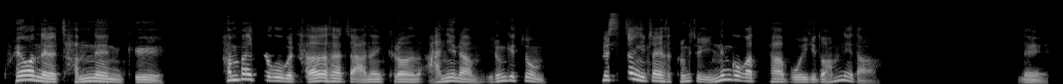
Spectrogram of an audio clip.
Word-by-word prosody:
회원을 180 - +6
잡는 130 -3 0
그 110 -5 -2 0.6
1 195 +2 +1
발자국을 185 - +2
다가가지 140 0 +3
않은 115 +2 -1
그런 115 0 +1
안일함 120 -3 -1
이런 145 +8 -2
게 185 - 0
좀 150 - -2 0.6
헬스장 200 +5 +1
입장에서 160 -6 +1
그런 135 +4 -5
게 145 -4 -5
있는 145 - 0
것 205 -3 +1
같아 140 -6 0
보이기도 115 +1 -3
합니다. 115 - -6 1.3
네. 105 -3 -6
135 Hz, 270 characters per minute, -25 LUFS, 115-165 Hz, 1.3 s, 회원을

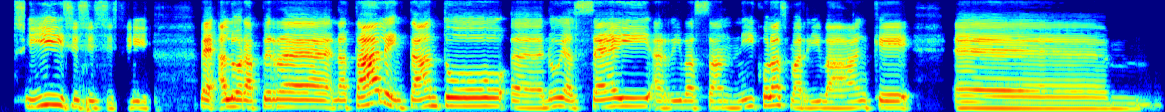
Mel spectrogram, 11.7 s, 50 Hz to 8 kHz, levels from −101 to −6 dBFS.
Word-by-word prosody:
Sì, 235 +5 +3
sì, 190 0 -5
sì, 175 0 -7
sì, 165 -3 -13
sì. 165 -1 -7 0.5
Beh - - +5
allora 190 -3 +2
per 195 +2 -2
Natale 190 - +5
intanto, 220 +3 0
ehm, 165 -2 -3
noi 215 +3 -3
al 175 -2 -4
6 210 +5 +2
arriva 175 0 -6
San 170 0 -7
Nicolas, 225 +5 -2
ma 170 -1 -3
arriva 165 0 -6
anche, 170 +1 -3 0.4
ehm, 150 - -3
175 Hz, 110 wpm, -24 LUFS, 165-205 Hz, 0.5 s, Beh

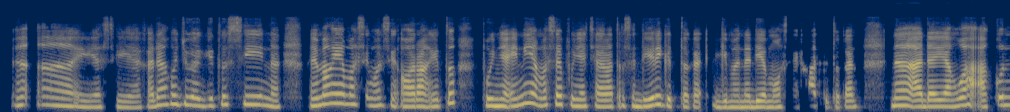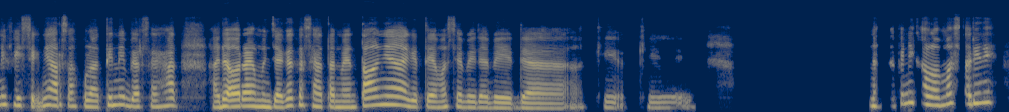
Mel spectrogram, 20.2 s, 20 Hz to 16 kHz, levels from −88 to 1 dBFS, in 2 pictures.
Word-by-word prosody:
Heeh. 260 0 -3 0.3
Iya 195 0 -3
sih 195 - -7
ya, - - -6
kadang 225 +6 +1
aku 295 0 +1
juga 260 -2 +2
gitu 235 +4 -2 0.2
sih. 280 -2 +1
Nah, 205 -2 0 0.3
memang 280 +6 +4
ya - - +4
masing-masing 245 -4 -4
orang 215 0 +5
itu, 225 +9 -2 0.3
punya 230 -2 +4
ini 270 +5 +1
ya - - +5
Mas 245 +1 -2
ya, - - +4
punya 220 -1 +2
cara 210 0 +3
tersendiri 230 0 +2
gitu 225 - -3
kayak 190 - -3 0.2
gimana 190 0 0
dia 195 0 +5
mau 195 +1 -1
sehat 225 +4 -5
gitu 180 - -9
kan. 200 - +1 0.4
Nah 245 0 +6
ada 210 0 +4
yang, 210 - +5
"wah 260 - +5
aku 210 - -5
nih 275 - -1
fisiknya 245 +1 -2
harus 235 - -2
aku 220 -1 -11
latih 200 +6 -2
nih 270 - -1
biar 210 -1 -1
sehat". 225 +4 -2 0.4
Ada 195 +4 +2
orang 220 +1 +5
yang 210 - 0
menjaga 195 +3 +1
kesehatan 210 -6 -2
mentalnya 250 +8 +2 0.2
gitu 200 - -4
ya - - +3
Mas 205 +2 -4
ya, - - -1
beda-beda. 175 -1 -2 0.6
Oke 195 - -29 0.2
oke. 175 - -18 2.2
Nah 230 - -1
tapi 225 - -17
nih 340 - -2
kalau 265 -3 +2
Mas 315 +1 -1
tadi 295 +2 0
nih, 345 -1 -3
225 Hz, 190 wpm, -23 LUFS, 200-255 Hz, 2.2 s, Nah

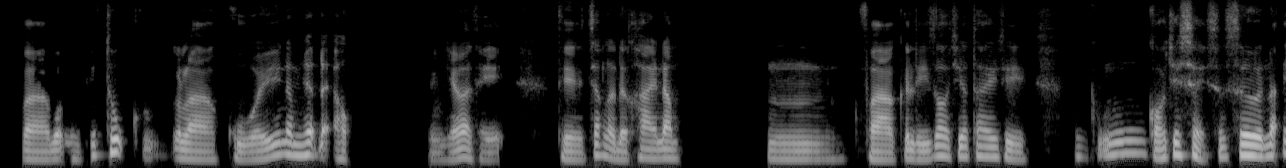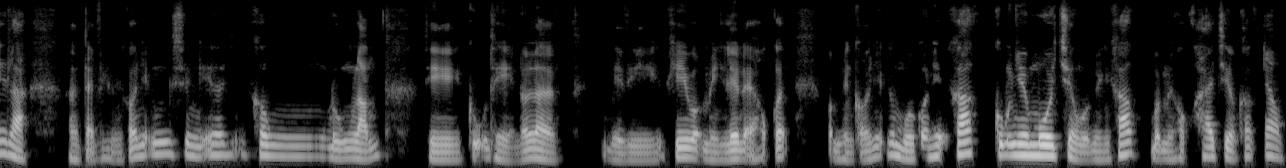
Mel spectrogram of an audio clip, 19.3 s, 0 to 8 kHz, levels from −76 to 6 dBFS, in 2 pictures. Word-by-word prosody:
và 105 -2 -1
bọn 110 0 -2
mình 105 -1 -12
kết 150 - -5
thúc 190 +2 +1 0.3
là 110 -4 0
cuối 105 +8 -2
năm 165 -2 0
nhất 165 +2 +1
đại - - -2
học, - - -5 0.6
mình 95 - -12
nhớ 100 +2 -3
là 125 -1 +1
thế. 95 -1 -8 0.4
Thì 105 -1 -1
chắc 155 - -3
là 115 - -1
được 100 -1 -3
2 115 -2 -2
năm. 115 -1 +1 0.7
Ừm, 105 -1 -5 0.3
và 100 -1 +3
cái 110 -1 -2
lý 105 - -1
do 140 +3 0
chia 135 +1 -1
tay 135 0 -2
thì 110 - 0 0.6
cũng 175 +2 -4
có 115 0 0
chia 160 - +1
sẻ 155 -1 0
sơ 130 - -6
sơ 145 +1 +5
nãy 150 - -1
là 145 - +4 0.4
tại - - -1
vì 120 - -9
mình 95 - -9
có - - +2
những 165 +5 0
suy 160 -2 -2
nghĩ 135 - -2 0.3
không 140 -2 0
đúng 115 0 +1
lắm. 110 +2 +3 0.4
Thì 100 -1 +1
cụ - - -2
thể 100 -5 -2
đó 105 - 0
là 110 -5 +4 0.3
bởi 95 -3 -5
vì 90 0 -5
khi 125 0 +6
bọn 120 -3 +2
mình 100 -1 -3
lên 110 0 +6
đại - - +2
học - - -7
ấy, - - +2 0.3
bọn - - -4
mình 95 -2 -5
có 95 - -2
những 135 - -2
cái 155 - +1
mối 105 -5 +3
quan 135 - 0
hệ 140 - +4
khác, 170 +2 +7
cũng 155 -1 +4
như 150 -1 +9
môi 145 -1 +11
trường 125 -6 +3
bọn 95 +1 -1
mình 100 0 -4
khác, 160 +7 +4
bọn 105 - 0
mình 105 - -5
học 110 - -5
hai 130 - +3
trường - - +1
khác 135 - -5
nhau. 135 -5 0
115 Hz, 260 wpm, -23 LUFS, 105-145 Hz, 0.7 s, môi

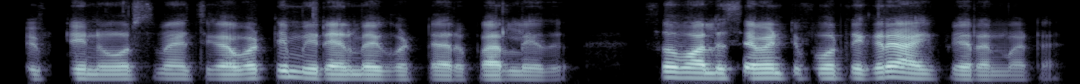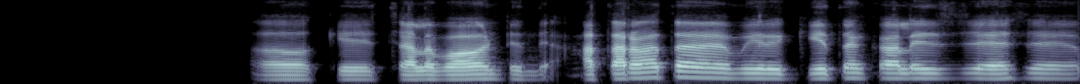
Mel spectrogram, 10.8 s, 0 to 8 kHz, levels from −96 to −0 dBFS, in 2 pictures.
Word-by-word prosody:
15 125 +1 -6
overs 125 0 -5
match 125 0 -6
కాబట్టి, 130 +8 0
మీరు 135 -2 0
80 120 0 +1
కొట్టారు. 110 -1 -5
పర్లేదు. 110 -1 -2 0.5
సో, - - -18
వాళ్ళు 140 -1 +5
74 135 -1 +2
దగ్గరే 150 +5 +5
ఆగిపోయారన్నమాట. 110 -4 -4 1.6
ఓకె. 110 0 -5 0.2
చాలా 110 +1 +2
బాగుంటుంది. 120 -1 +2 0.2
ఆ - - +5
తర్వాత, 145 +4 +4 0.3
మీరు 135 -1 0
గీతం 135 +2 -3
కాలేజ్ 135 0 0
చేసే 130 +1 -3
125 Hz, 120 wpm, -24 LUFS, 115-135 Hz, 1.6 s, వాళ్ళు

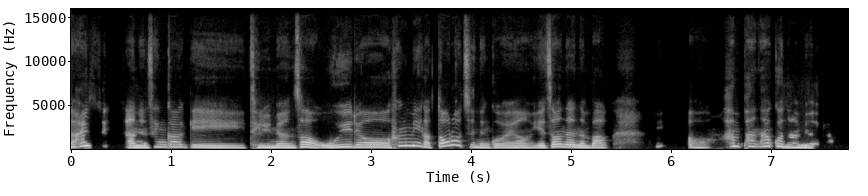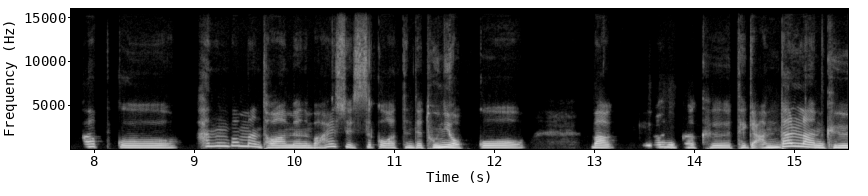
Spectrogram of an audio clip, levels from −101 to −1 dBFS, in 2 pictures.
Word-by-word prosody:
할 350 +8 +1
수 405 - -2 0.2
있다는 225 -2 +1
생각이 225 -7 -2
들면서 220 +3 +2
오히려 245 +3 +2
흥미가 390 - +1
떨어지는 335 - -1
거예요. 205 +3 -2
예전에는 240 +1 +1
막 205 -2 -3 0.5
이 340 - -11 0.3
어 200 -2 -7
1 340 -1 -2
판 330 -2 -4
하고 345 -2 0
나면 230 -3 +1
이게 215 - 0 0.5
아깝고 225 -8 -2 0.2
1 355 +1 -1
번만 350 -7 -2
더 210 -2 -1
하면은 225 -1 +2
뭐 205 0 -3
할 290 +9 -2
수 290 -3 -7
있을 245 +1 -5
것 235 - -2
같은데 215 +1 -2
돈이 235 +4 +8
없고 205 0 +1 0.6
막 205 -5 +1 0.3
이러니까 250 - -2
그 210 -3 -1
되게 210 +1 -3
안달 235 - +4
난 250 -8 +3
그 215 +1 +4
230 Hz, 280 characters per minute, -22 LUFS, 210-280 Hz, 0.6 s, 돈이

